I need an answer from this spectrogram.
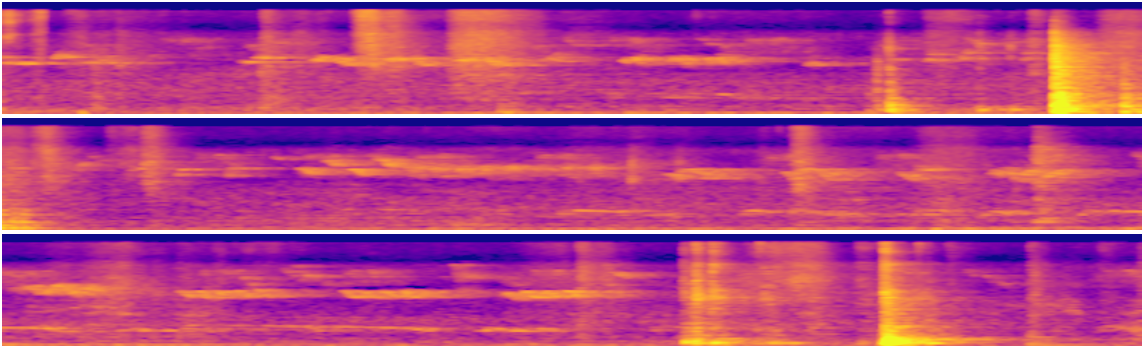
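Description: Birds chirping over and over in short bursts, with two loud knocks, one about five seconds in and one near the end, each just after a smaller knock.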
